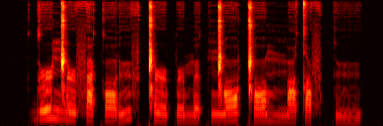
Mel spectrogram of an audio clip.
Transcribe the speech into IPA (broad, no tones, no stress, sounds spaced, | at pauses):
ɡ ə˞ ŋ͡ǁ ə˞ f a k ɔ ɾ ʉ f ǁ ə˞ p ə˞ m œ k ŋ͡ǁ ɔ ǁ ɔ mː a tˤ ʉ f k ʉ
